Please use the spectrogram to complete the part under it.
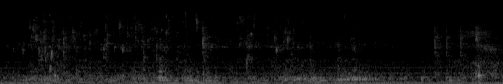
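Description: Leftover mead and yeast sediment is poured from a demijohn into a sink, making a steady, faint gurgling splash of liquid that runs on without a break and with no talk over it.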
